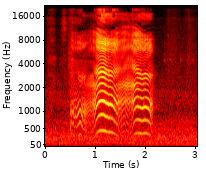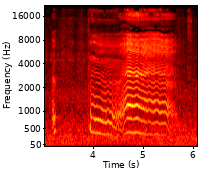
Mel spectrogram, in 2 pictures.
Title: Baby sneezing and crying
